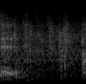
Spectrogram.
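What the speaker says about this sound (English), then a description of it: "Apparently you're gonna mix this ricotta cheese with Parmesan" Ricotta cheese and Parmesan being stirred together in a bowl give a soft, wet, continuous scraping and squishing for under a second, fairly quiet and close, with no talking.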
